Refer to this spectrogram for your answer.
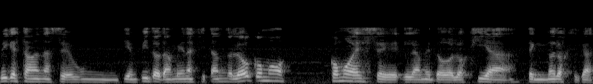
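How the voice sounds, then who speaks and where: Moderately paced with ordinary pitch variation, this is an ordinary speaking voice. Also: man, medium pitch for a man. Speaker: radio host. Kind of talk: casual radio chat.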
